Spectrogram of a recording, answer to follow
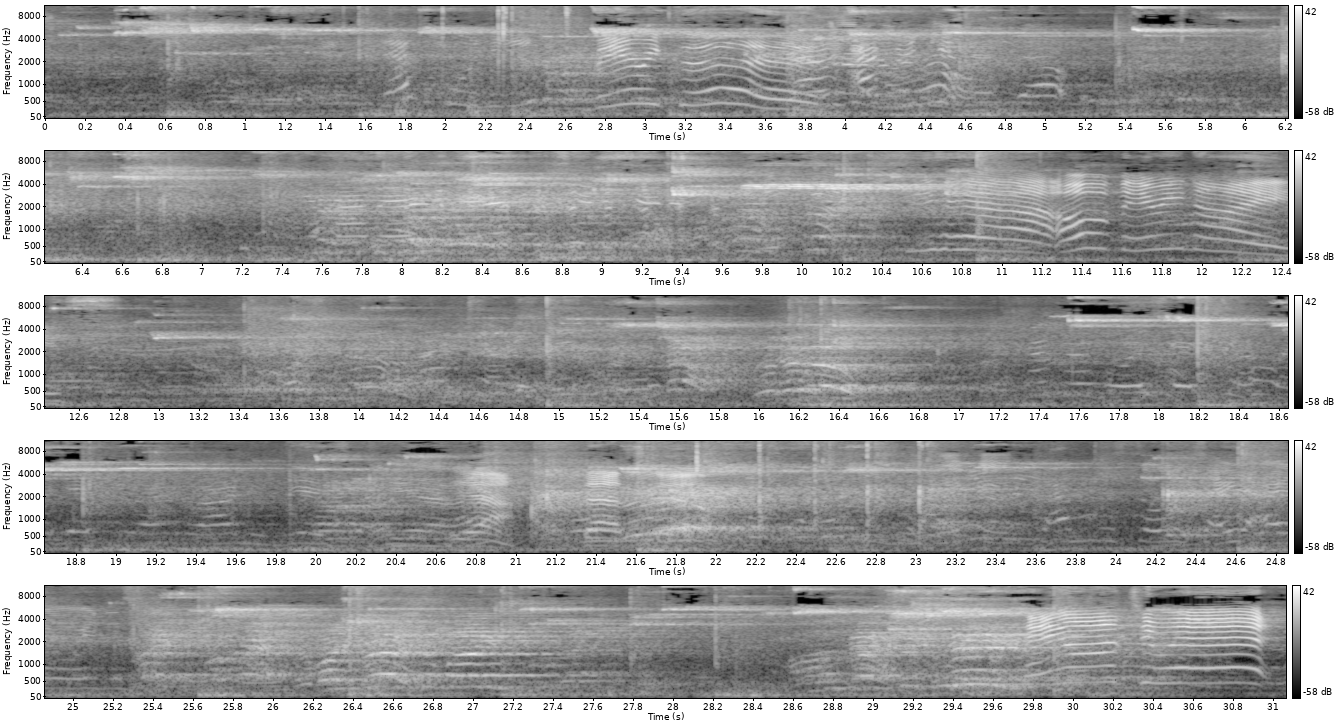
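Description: Indoor basketball game: a ball bouncing on the hardwood court, sneakers squeaking in quick high chirps, and players' voices, all echoing in the gym.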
